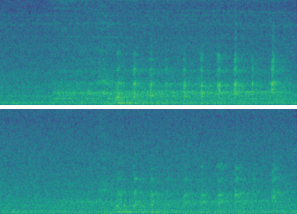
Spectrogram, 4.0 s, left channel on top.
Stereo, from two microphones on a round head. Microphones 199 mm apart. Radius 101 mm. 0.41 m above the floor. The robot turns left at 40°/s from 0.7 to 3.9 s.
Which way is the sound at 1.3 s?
15° left (ahead or behind).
